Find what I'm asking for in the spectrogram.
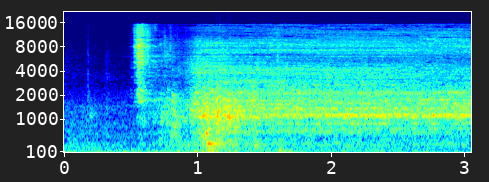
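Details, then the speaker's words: Water heater filling after opening the supply valve, just after installing a Watts 500800 hot water recirculation pump: sudden gush as the valve opens, then a steady hiss of water rushing through the pipes; normal water flow while filling. "And we can hear the water start to fill up the hot water heater, and hopefully when we go inside, the hot water is going to be running from the hot water faucet."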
